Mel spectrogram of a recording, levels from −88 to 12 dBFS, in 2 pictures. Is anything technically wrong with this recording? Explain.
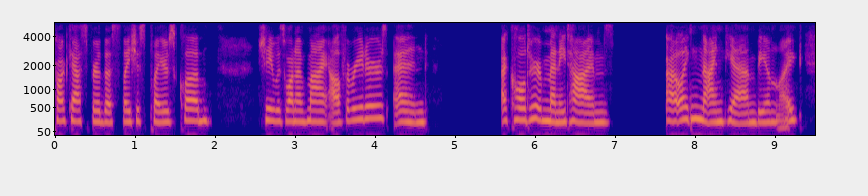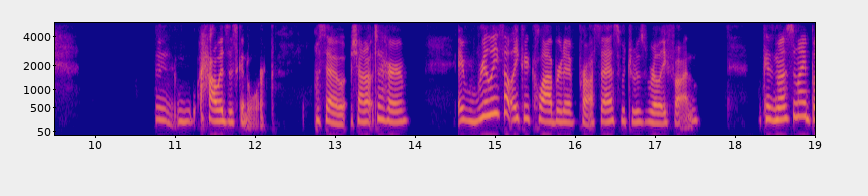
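No, nothing is technically wrong with this audio.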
